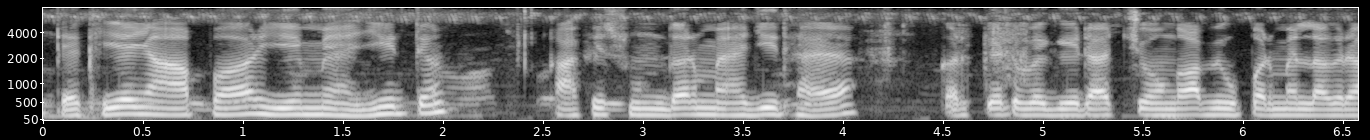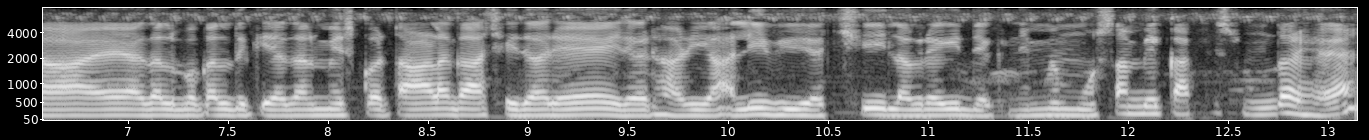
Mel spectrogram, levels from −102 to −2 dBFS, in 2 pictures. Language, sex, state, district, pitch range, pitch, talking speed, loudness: Hindi, female, Bihar, Jamui, 155-175 Hz, 160 Hz, 170 wpm, -15 LUFS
